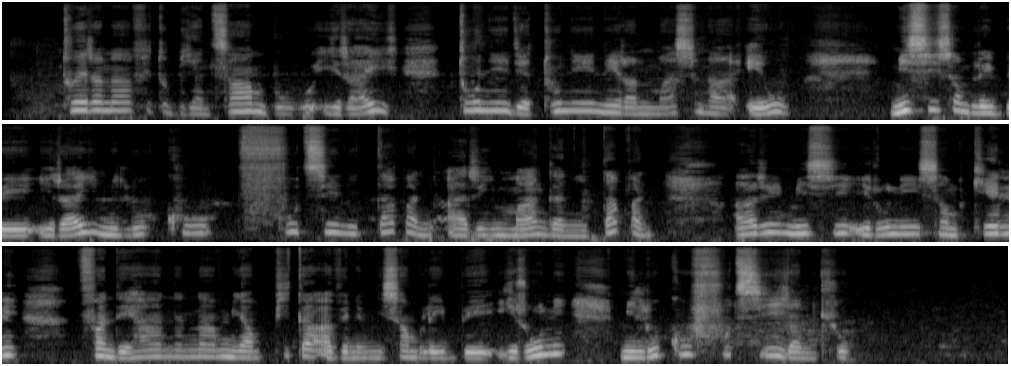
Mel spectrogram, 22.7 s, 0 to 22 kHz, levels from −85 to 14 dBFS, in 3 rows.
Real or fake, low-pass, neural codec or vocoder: real; 19.8 kHz; none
